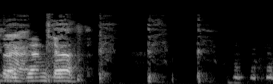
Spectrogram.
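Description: A man coughs hard and close: a loud, raspy fit at the start, then a string of shorter, weaker coughs trailing off with brief pauses between them.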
